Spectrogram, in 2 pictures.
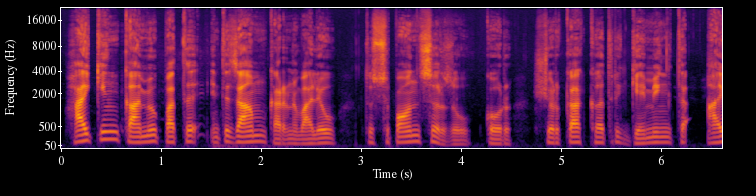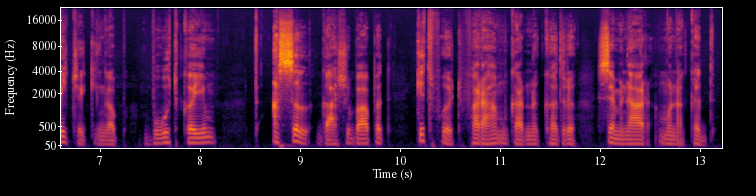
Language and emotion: Kashmiri, neutral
